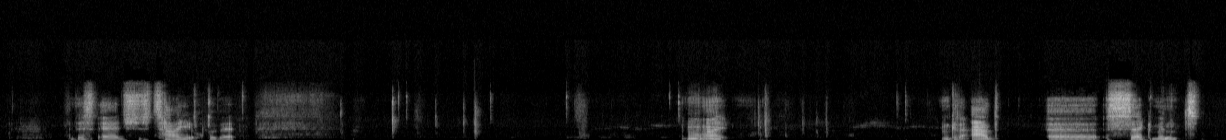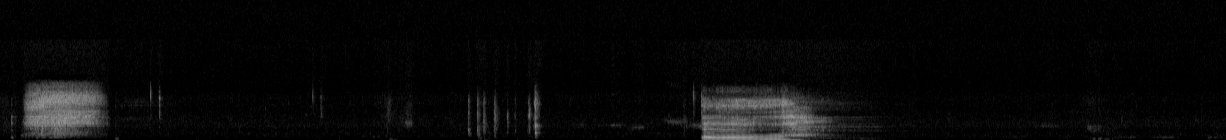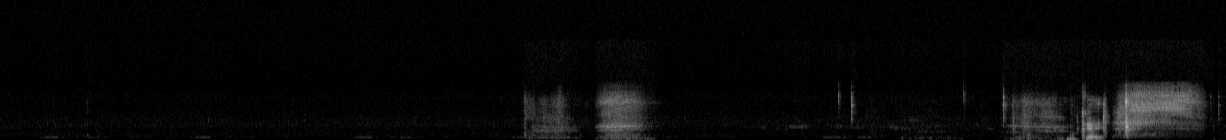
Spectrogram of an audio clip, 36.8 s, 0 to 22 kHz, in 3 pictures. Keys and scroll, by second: 1.9 /, 7.5 Tab, 7.5 a, 8.1 Tab, 17.3 ctrl+z, 35.5 ctrl+z.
